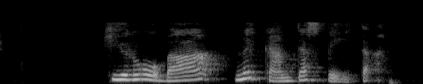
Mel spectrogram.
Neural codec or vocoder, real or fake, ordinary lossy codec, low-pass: codec, 16 kHz, 1.1 kbps, Voila-Tokenizer; fake; MP3, 32 kbps; 7.2 kHz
